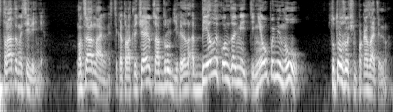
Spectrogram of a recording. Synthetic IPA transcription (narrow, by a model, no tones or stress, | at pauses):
st̪ɾat̪ɨnəsʲɪlʲḛnʲɪ̰jə | nət̪sɨɐnalʲnə̰sʲtʲɪ̥kɐt̪o̞ɾɨɐt̪lʲɪt͡ɕæjʊt̪səɐt̪̚d̪ɾʊɡʲixɨt̪bʲelˠɨxo̞nzɐmʲetʲːɪnʲɪʊpəmʲɪnulˠ | ʂt̪o̞t̪o̞ʐɨot͡ɕɪnʲpəkɐzatʲɪlʲnə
